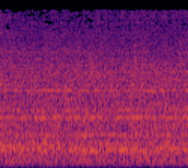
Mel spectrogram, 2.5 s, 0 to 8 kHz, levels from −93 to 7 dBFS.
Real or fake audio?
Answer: real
